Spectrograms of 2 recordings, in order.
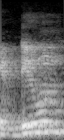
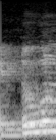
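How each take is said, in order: First: ड्यून as dyoon, with y-glide; ड्यून said dyoon, the corrected reading; correct yoo pronunciation. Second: डून as doon, without a y-glide; डून, the mistaken doon reading; wrong oo pronunciation. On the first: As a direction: put a "you" sound in ड्यून. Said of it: "ड्यून पढ़ेंगे". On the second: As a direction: say dune wrongly as डून, pure oo. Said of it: "डून नहीं पढ़ेंगे". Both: Shown as a demonstration.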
